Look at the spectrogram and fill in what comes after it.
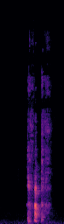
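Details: Blue and gold macaw fake coughing: a single short, harsh, two-part cough-like burst, a mimicked cough rather than a sign of illness, as the bird tries to get at the vacuum.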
